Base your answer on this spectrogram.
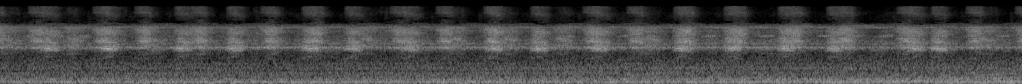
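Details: Crickets chirping in the woods at night, recorded September 2, 2023 with a Samsung Galaxy S22 Ultra phone and Shure MV88+ stereo microphone; high, pulsed chirps repeat roughly twice a second in a dense overlapping chorus over a faint low steady hum.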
